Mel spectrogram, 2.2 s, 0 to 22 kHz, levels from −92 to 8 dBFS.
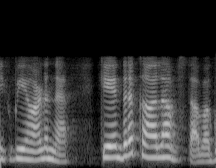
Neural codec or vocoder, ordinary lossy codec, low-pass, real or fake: codec, 16 kHz, 0.7 kbps, FocalCodec; none; 5.4 kHz; fake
